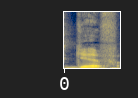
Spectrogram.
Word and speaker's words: gif: bunch of units Dawkins be careful how you pronounce gif I know it's gif and I'm not going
